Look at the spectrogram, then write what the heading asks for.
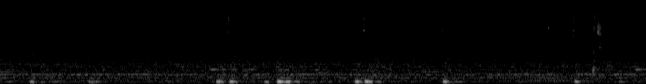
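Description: Soft, faint mechanical clicks tick along irregularly, some coming in quick pairs, over a quiet low hum, as the combination dial of a safe is turned slowly and carefully by hand. No one speaks.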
